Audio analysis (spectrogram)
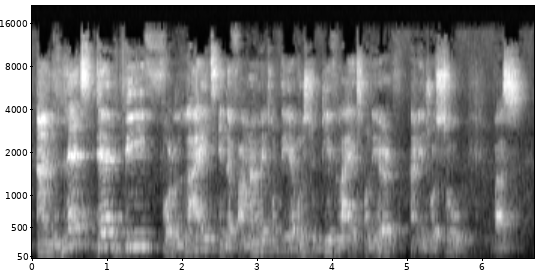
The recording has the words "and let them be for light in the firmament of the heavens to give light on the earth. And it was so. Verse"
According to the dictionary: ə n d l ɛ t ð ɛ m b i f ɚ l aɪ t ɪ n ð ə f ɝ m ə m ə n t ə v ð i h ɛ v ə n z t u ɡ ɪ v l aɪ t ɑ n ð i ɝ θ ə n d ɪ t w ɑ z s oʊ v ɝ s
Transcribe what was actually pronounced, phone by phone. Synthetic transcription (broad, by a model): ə n l ɛ t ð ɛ b i f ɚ l aɪ t ɪ n ð ə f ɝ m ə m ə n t ə v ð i h ɛ v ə n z t u ɡ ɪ v l aɪ t ɑ n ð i ɝ θ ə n ɪ t w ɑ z s oʊ v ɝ s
